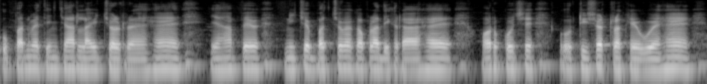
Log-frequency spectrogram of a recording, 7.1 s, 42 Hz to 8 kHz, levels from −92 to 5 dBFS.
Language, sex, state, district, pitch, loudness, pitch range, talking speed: Hindi, male, Jharkhand, Garhwa, 110 Hz, -20 LUFS, 105-115 Hz, 185 wpm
